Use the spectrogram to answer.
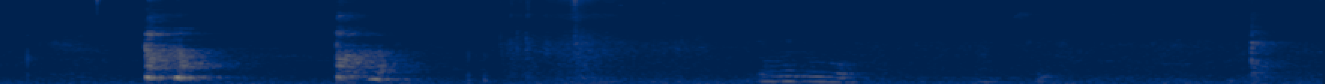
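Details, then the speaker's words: Nursing student's chest physiotherapy practical on an adult woman: three deep breaths, hold a few seconds, exhale, then two deliberate effective coughs followed by faint voice sounds; an acted demonstration. "yang pertama atas nafas dalam keluarkan Hai bernapas tahan selama beberapa detik kemudian hembuskan digunakan untuk dibatukkan ya bos hehehe"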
